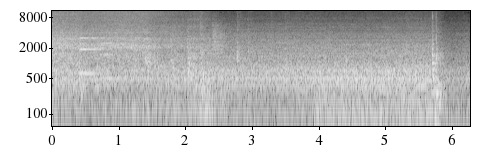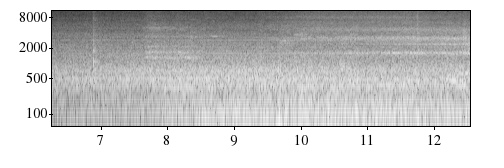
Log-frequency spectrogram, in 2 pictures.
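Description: Inside a Keikyu 1500 series train car: the doors slide shut with a thud about six seconds in. A couple of seconds later the train starts to pull away, with the Mitsubishi IGBT-VVVF traction drive beginning to hum and the running sound slowly building.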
